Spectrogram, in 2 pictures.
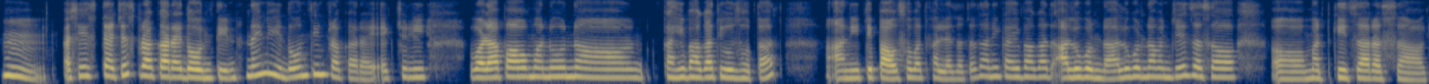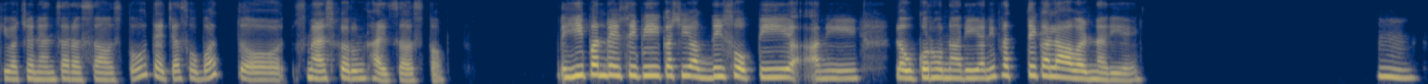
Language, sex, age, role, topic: Marathi, female, 30-34, guest, तुमच्या घरची एखादी खास रेसिपी सांगाल का?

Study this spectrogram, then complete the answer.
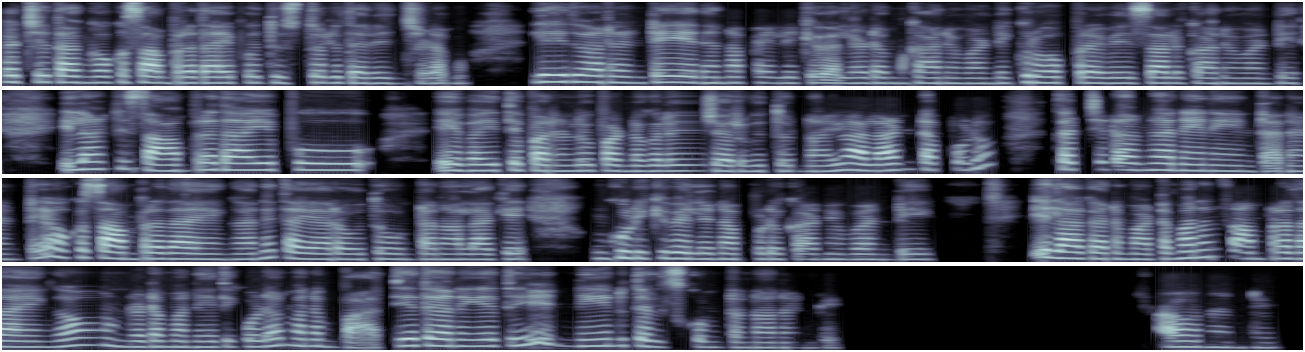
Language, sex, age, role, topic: Telugu, female, 25-29, guest, మీ దుస్తుల ఎంపికల ద్వారా మీరు ఏ సందేశం ఇవ్వాలని కోరుకుంటారు?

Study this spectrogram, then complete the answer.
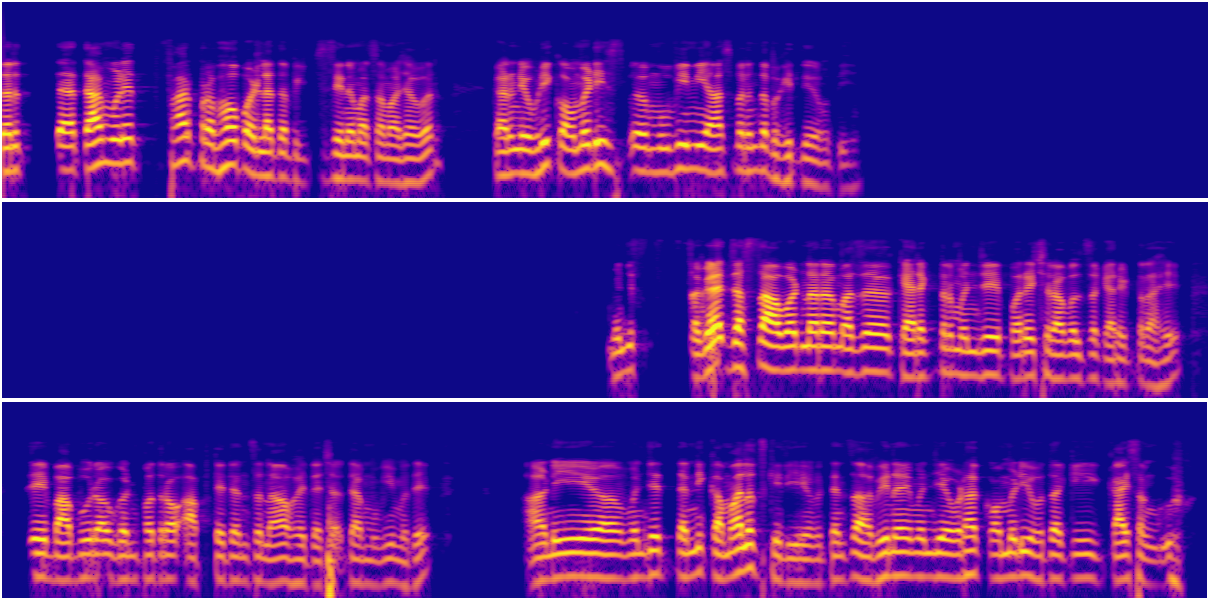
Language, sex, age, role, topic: Marathi, male, 35-39, guest, कुठल्या चित्रपटाचा प्रभाव तुझ्यावर आजही कायम आहे?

